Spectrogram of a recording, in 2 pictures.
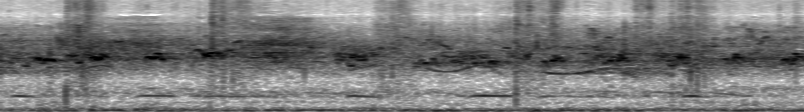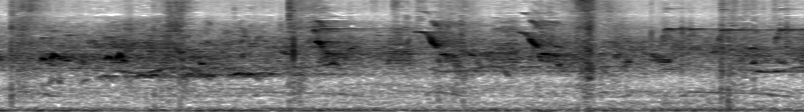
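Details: Several birds sing together on a morning after rain, with overlapping whistled notes, quick chirps and trills, and a constant low background hum.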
